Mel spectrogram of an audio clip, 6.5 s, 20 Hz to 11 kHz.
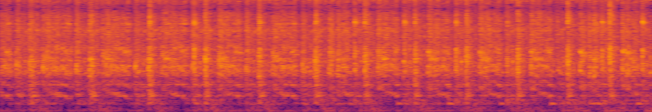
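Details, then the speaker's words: Cold start of a 7.3L Powerstroke turbo diesel (Navistar T444E), 372,000 miles, first run after about two years crated; rough clattery pulse that evens out, exhaust back pressure valve loading the exhaust; healthy normal cold idle. "so this will be uh kind of a cold start um this engine hasn't been run in about two years"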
